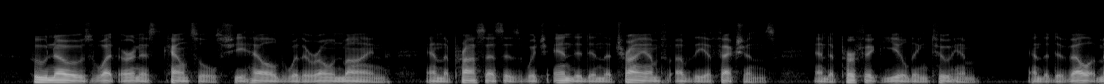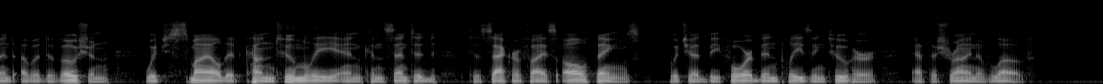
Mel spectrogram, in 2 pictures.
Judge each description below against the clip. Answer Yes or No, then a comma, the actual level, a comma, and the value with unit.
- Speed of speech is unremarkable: Yes, average, 150 wpm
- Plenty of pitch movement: No, average, 3.7 semitones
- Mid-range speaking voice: No, very low, 80 Hz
